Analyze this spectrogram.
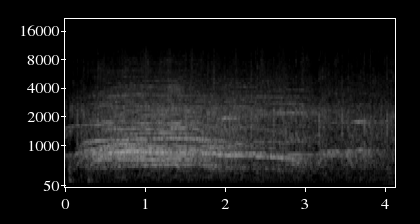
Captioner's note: crowd applauds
